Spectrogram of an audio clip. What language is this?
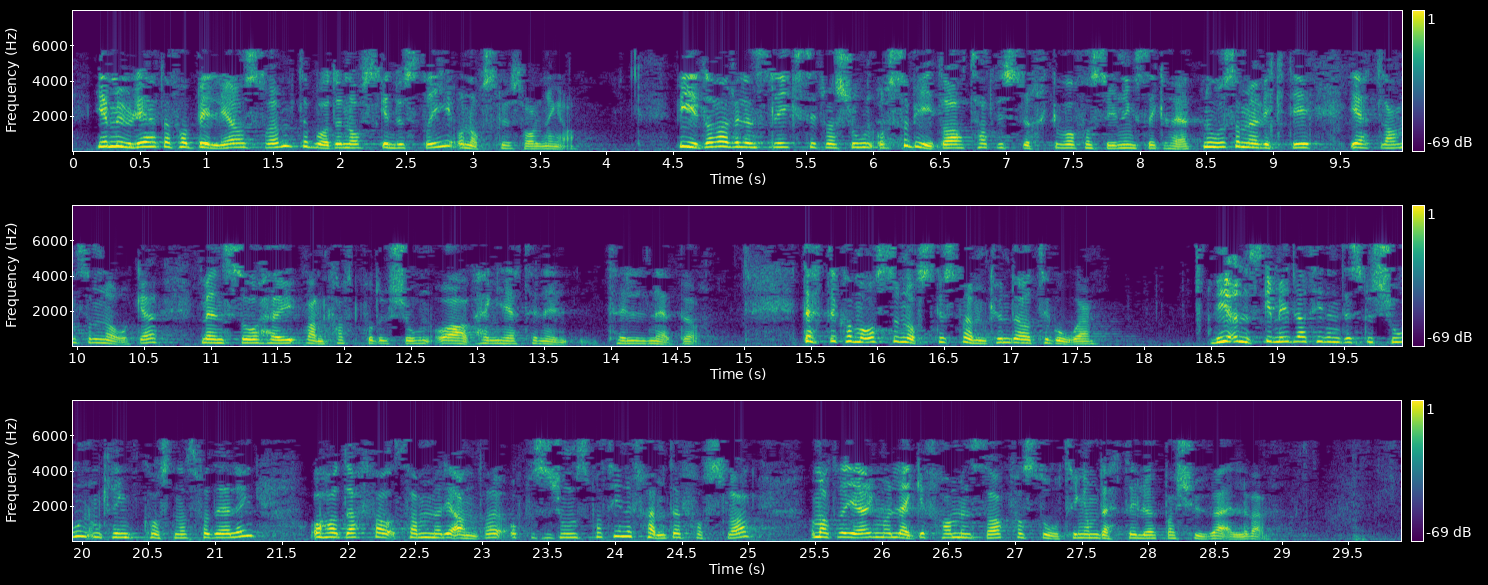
Norwegian Bokmål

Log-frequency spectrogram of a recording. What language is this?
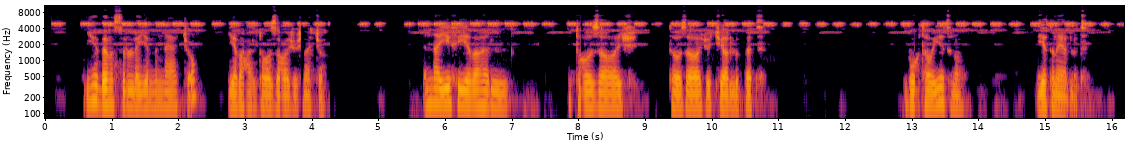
Amharic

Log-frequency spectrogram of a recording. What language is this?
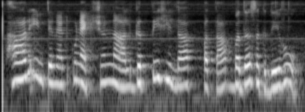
Punjabi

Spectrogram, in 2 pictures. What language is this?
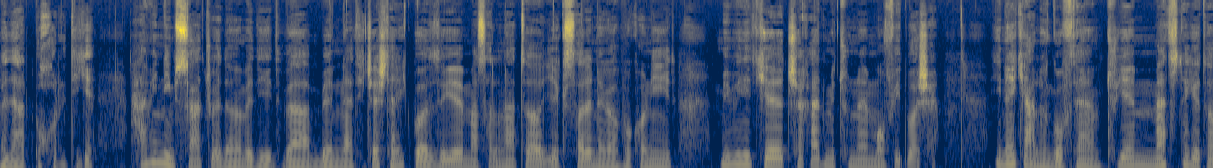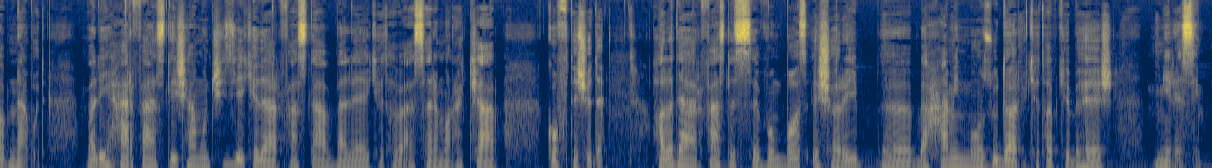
Persian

